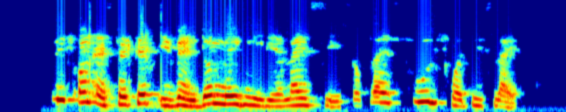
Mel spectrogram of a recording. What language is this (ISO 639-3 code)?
pcm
